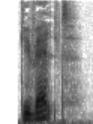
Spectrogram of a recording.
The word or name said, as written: gevalt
